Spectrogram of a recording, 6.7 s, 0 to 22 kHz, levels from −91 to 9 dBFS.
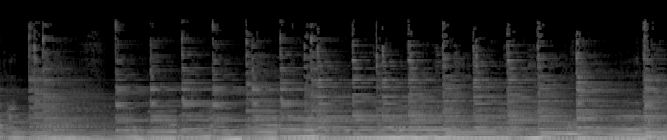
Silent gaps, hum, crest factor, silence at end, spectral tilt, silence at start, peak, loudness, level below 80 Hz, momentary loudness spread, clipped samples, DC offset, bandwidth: none; none; 14 dB; 0 s; -4.5 dB/octave; 0 s; -18 dBFS; -31 LUFS; -50 dBFS; 8 LU; under 0.1%; under 0.1%; 19 kHz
